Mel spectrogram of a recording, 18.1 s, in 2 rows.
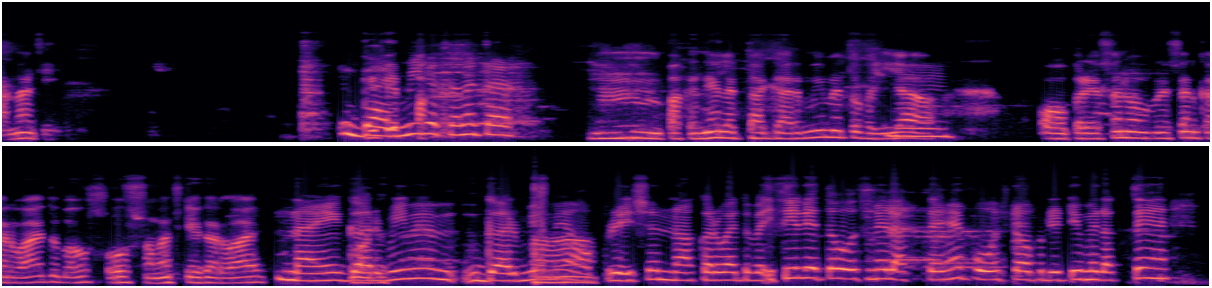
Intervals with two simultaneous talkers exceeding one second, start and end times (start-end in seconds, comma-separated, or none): none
